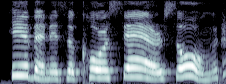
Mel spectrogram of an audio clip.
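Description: Reading an audiobook aloud, a woman voices a proud, scornful young aristocrat who speaks in an imperious, showy manner. She pitches her voice high and pushes it upward, delivering the lines slowly.

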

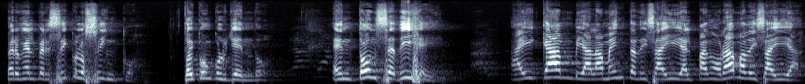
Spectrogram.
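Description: A middle-aged man preaching in a strikingly high voice. He builds to loud, impassioned cries, repeats his phrases again and again, and then drops back into plain talk to tell his stories. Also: moderate pace. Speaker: pastor. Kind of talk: sermon.

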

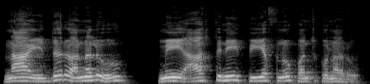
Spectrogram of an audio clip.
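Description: A man's voice: fairly high pitch, normal speed, close to an everyday voice. A man reading the heartfelt lines of a hurt young unmarried son in a storybook. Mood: aggrieved. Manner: earnest, heartfelt.

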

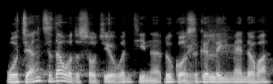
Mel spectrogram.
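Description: A male host speaks Mandarin with a Malaysian accent in a relaxed, conversational way, with plenty of filler particles. His voice sits low and the recording is dry and close. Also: rapid-fire, husky, no room sound. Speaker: news talk show host. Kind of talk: casual news chat with a guest.

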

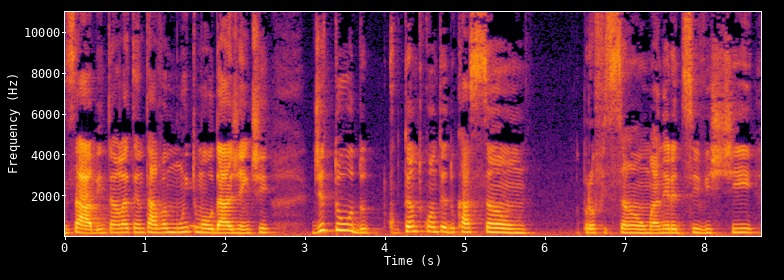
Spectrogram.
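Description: A woman's voice: mid-range voice, darkish tone. A woman guest in a casual interview, speaking frankly and conversationally in a firm, projected voice.

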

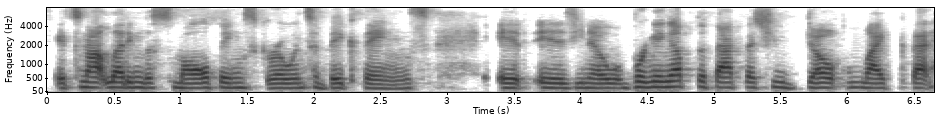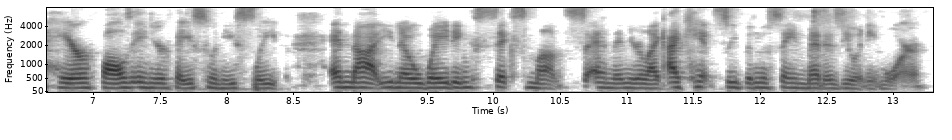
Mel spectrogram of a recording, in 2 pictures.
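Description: Low-voiced young woman, candid. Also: fairly even intonation, normal speed, darkish tone, dry recording. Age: 20s. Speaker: panel guest. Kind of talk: casual discussion.

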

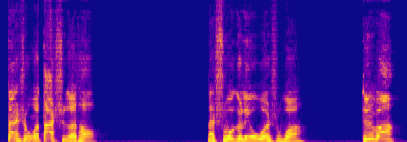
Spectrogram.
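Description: A man with a Northeastern Mandarin accent lectures a caller bluntly, firing off one rhetorical question after another. His voice sits very high for a man and leaps around a lot. The sound is dry and close, with no room echo. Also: sing-song, a bit bright. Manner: blunt, scolding, rapid-fire rhetorical questions. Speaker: advice show host. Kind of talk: call-in advice chat.

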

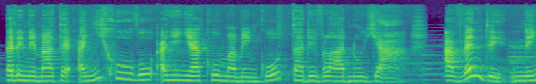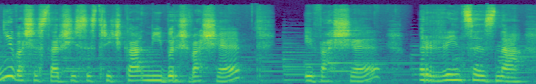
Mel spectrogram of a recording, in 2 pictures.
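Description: A woman's voice: medium pitch, mellow, faint music behind, close to an everyday voice. A woman voicing a proud, bossy boy leader who speaks sternly and solemnly. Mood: stern, commanding.

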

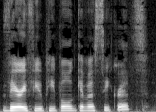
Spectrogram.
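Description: A woman's voice: medium pitch, normal speed, vocal fry, darkish tone, no echo. A woman in her thirties co-hosting a podcast, chatting casually and candidly, poking fun at herself and laughing often. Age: 30s. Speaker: podcast co-host. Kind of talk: casual chat.

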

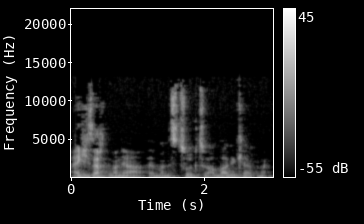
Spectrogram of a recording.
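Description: A man in his thirties from Germany, a physiotherapist talking as a podcast guest in a relaxed way, with many fillers and hesitations. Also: mid-range voice, brisk. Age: 30s. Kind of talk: casual interview talk.

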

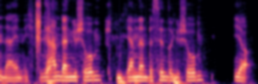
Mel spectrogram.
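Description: A young man chatting on a live stream, spinning anecdotes with easy laughter. His voice sits at a middle pitch and has an everyday sound. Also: fairly even intonation, brisk, darkish tone. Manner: storytelling, laughing through anecdotes. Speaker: stream co-host. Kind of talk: casual chat.

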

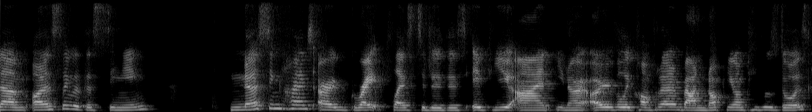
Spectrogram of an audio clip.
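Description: A woman guest on a faith podcast, talking in a relaxed, chatty way and filling her speech with "you know". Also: lowish voice. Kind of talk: casual faith podcast chat.

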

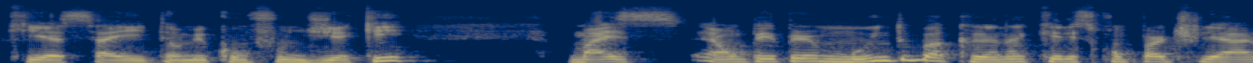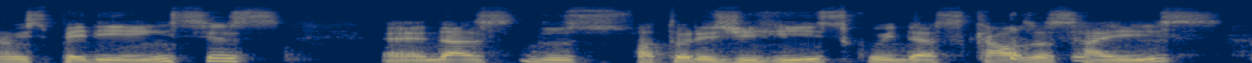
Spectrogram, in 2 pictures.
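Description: A podcast host who talks quickly and playfully, joking with the guest and co-host. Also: mid-range voice, no echo, clean studio sound. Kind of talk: casual podcast interview.

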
